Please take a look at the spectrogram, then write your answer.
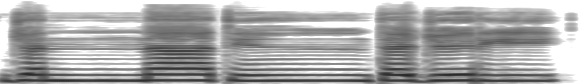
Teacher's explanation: کلمت جنات میں نون پہ تشدید ہے تو ہمیں دو حرف کے برابر نون کو پڑھنا ہے. آخری میں تا کے نیچے تنوین زیر ہے پھر حرف تا ہے.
